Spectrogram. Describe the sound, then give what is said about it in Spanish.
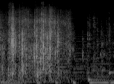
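Paper notes being torn up and crumpled: a loud, continuous crinkling and ripping rustle that runs the whole moment and eases slightly toward the end. “Voy a romper estas malditas notas.”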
